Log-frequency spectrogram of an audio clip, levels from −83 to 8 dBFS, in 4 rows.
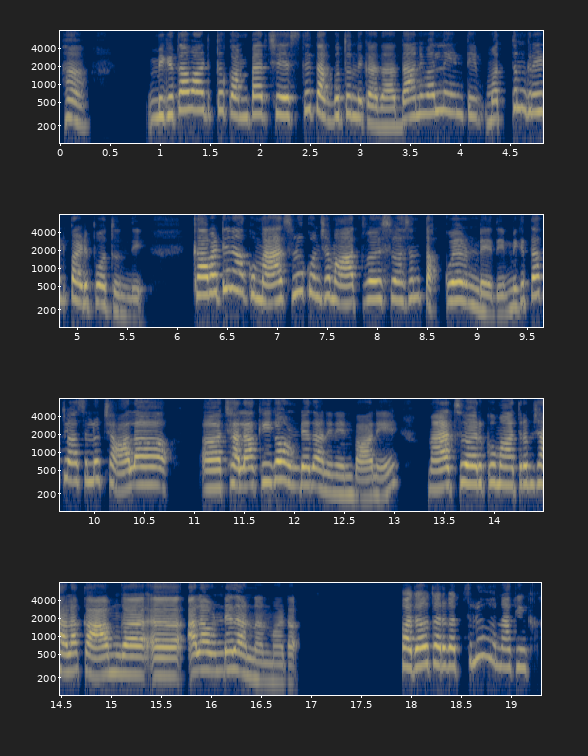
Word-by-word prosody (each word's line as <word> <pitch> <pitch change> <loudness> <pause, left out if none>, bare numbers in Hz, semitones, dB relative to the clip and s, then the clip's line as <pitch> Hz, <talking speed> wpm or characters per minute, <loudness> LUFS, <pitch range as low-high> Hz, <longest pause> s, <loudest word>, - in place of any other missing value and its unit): ఆ! - - -2 0.8
మిగతా 310 +5 +2
వాటితో 370 0 0
కంపేర్ 310 +2 -1
చేస్తే 300 +3 +1
తగ్గుతుంది 290 -1 -2
కదా! 200 -2 -2 0.2
దాని 295 +4 -2
వల్ల 345 +3 -2
ఏంటి 310 -2 -9 0.2
మొత్తం 260 +10 -7
గ్రేడ్ 340 -3 -4
పడిపోతుంది. 245 - -3 0.6
కాబట్టి 380 +4 +7
నాకు 395 -3 -2
మ్యాథ్స్‌లో 295 +8 +1
కొంచెం 345 -3 -3
ఆత్మవిశ్వాసం 300 +3 0
తక్కువే 285 +2 +2
ఉండేది. 185 -7 -5
మిగతా 275 +9 +1
క్లాసుల్లో 335 0 -2
చాలా 275 +2 +1 0.7
ఆహ్, 250 0 +4
చలాకీగా 285 +5 +3
ఉండేదాన్ని 275 -5 -1
నేను 195 0 -6
బానే. 180 +2 -4 0.5
మ్యాథ్స్ 270 +5 +2
వరకు 295 +1 +1
మాత్రం 285 +1 0
చాలా 255 -1 +3
కామ్‌గా 230 +2 +4 0.3
ఆహ్, 215 0 +2 0.2
అలా 270 +2 +3
ఉండేదాననమాట. 200 -11 -3 1.1
పదో 310 0 +5
తరగతిలో 320 +5 +1 0.2
నాకింక 300 -1 -7
290 Hz, 120 wpm, -21 LUFS, 250-315 Hz, 1.1 s, కాబట్టి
